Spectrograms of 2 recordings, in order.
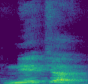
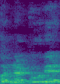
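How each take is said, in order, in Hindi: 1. इसका अंत 'cher' ध्वनि से होता है। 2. इसका अंत 'too-ray' ध्वनि से होता है। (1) "इसको हम क्या पढ़ते हैं" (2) "इसको नटूरे नहीं कहते हैं"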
